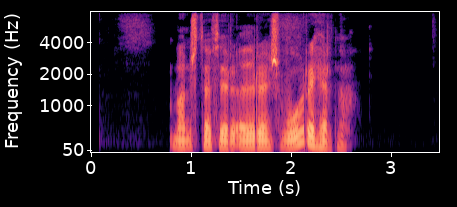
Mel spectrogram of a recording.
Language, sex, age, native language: Icelandic, male, 50-59, Icelandic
